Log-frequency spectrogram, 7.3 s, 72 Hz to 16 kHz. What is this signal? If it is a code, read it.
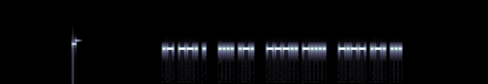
Morse code, heard as a keyed tone, about 40 wpm, 700 Hz. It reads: AGE HR 86 YRS
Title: Practice QSO - Exchange 3 - More Info - 40wpm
